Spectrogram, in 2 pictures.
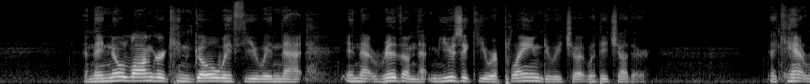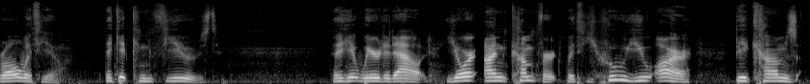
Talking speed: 160 wpm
